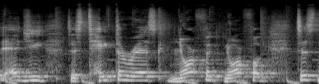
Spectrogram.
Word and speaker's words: Norfolk: often mispronounced is the Norfolk people that are not from here little C n ORF o lk they'll say that see that folk they'll pronounce the folk and nor folk that is the one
